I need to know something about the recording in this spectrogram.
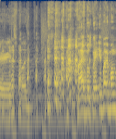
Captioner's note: laughs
